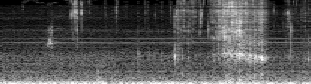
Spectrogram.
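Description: Someone takes a close crunchy bite and chews a fried Popeyes chicken sandwich with pickles and spicy sauce. Several crisp crackling crunches come quickly, then a louder burst of crunching near the end.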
